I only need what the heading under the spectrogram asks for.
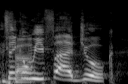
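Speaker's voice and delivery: very high, loud, fake patois accent. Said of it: "do [name] doing a, doing a Rasta-".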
